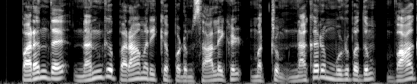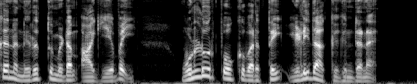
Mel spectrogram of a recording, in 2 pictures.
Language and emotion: Tamil, neutral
